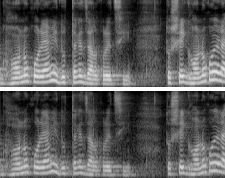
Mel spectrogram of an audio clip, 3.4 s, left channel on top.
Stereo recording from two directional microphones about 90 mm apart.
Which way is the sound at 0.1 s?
20° left (ahead or behind).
